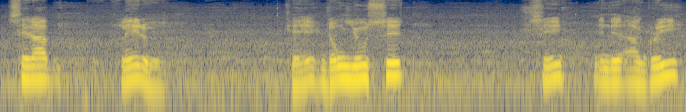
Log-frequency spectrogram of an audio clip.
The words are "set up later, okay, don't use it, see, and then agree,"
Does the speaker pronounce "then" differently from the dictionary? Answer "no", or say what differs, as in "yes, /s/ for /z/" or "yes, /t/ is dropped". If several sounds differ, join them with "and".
yes, /n/ is dropped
